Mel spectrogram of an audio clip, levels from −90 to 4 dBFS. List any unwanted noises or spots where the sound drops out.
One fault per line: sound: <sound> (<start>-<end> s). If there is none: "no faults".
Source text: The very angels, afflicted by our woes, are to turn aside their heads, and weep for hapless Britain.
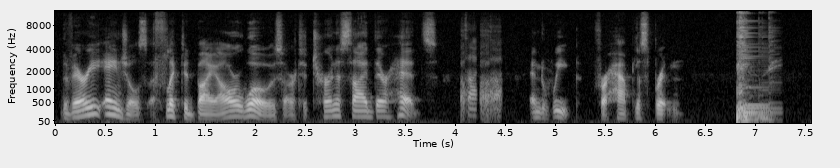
sound: laugh (4.1-4.5 s)
sound: thud (6.8-7.3 s)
